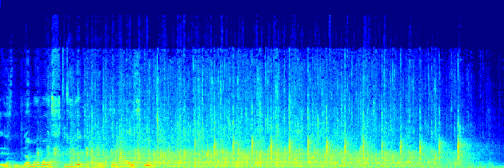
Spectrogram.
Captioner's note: audience clapping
